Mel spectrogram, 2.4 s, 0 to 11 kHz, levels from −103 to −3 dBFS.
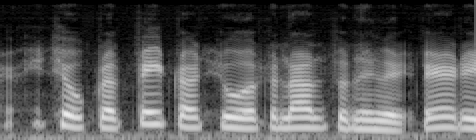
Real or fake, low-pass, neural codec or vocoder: fake; 9.9 kHz; autoencoder, 22.05 kHz, a latent of 192 numbers a frame, VITS, trained on many speakers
